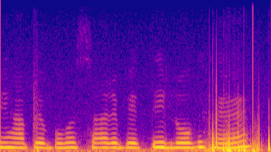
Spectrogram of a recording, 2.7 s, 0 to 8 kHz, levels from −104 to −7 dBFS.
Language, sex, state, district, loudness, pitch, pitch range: Hindi, female, Jharkhand, Palamu, -19 LUFS, 250 Hz, 245-255 Hz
